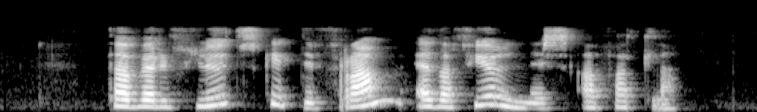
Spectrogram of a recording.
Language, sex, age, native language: Icelandic, female, 40-49, Icelandic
